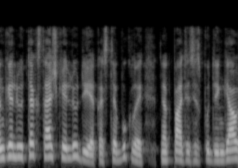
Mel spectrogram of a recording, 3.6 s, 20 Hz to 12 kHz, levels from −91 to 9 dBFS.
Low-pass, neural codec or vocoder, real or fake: 7.2 kHz; codec, 16 kHz, 4 kbps, X-Codec, WavLM features, trained on Multilingual LibriSpeech; fake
